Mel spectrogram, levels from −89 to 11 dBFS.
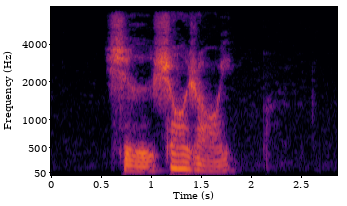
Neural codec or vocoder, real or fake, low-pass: none; real; 7.2 kHz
